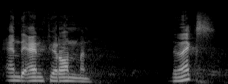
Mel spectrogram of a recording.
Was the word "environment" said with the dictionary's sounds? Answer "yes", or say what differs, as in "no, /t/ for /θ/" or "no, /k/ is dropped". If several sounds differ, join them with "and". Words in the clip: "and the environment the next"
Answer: no, /f/ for /v/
